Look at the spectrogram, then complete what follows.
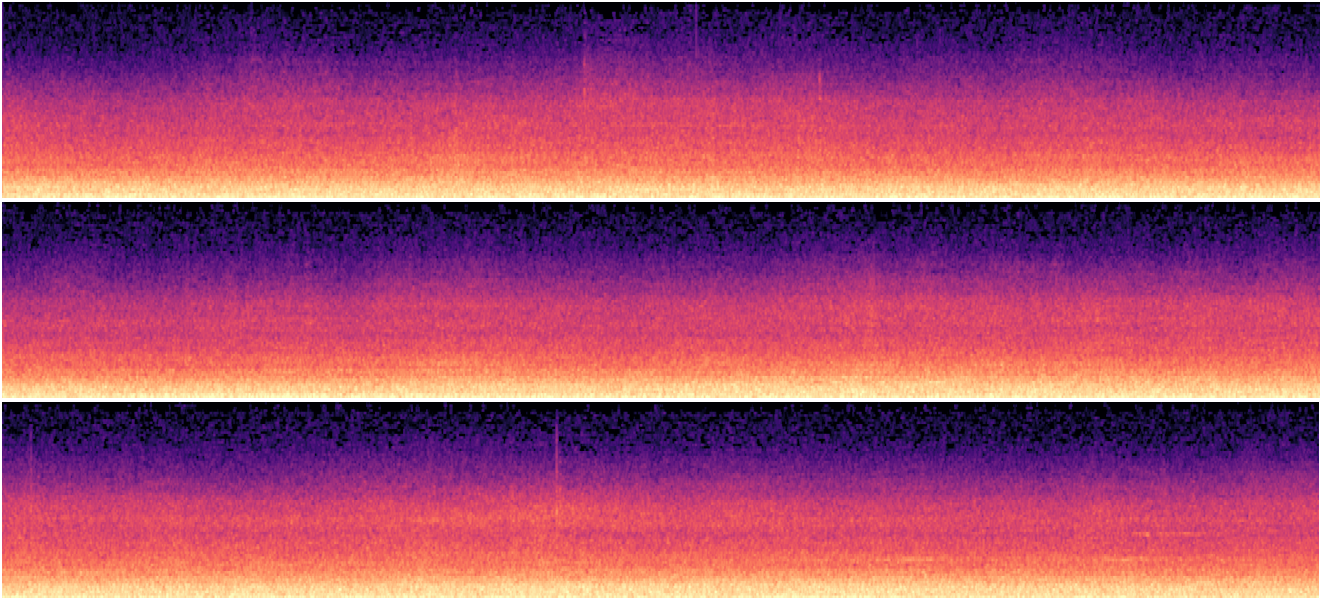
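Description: Steady, even rush of city traffic noise, with no rise or fall and no single vehicle or train standing out.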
